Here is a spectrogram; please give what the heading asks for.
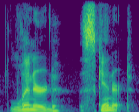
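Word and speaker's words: Lynyrd Skynyrd: next week's album shall be the band is Leonard skinnard the album is called pronounced Leonard skinnard oh nice you know what's funny is that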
